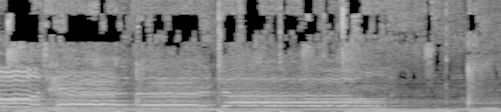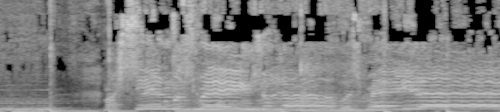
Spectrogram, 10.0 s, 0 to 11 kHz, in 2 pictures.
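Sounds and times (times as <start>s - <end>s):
low bass notes: 0.0s - 9.2s
beat: 0.0s - 10.0s.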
